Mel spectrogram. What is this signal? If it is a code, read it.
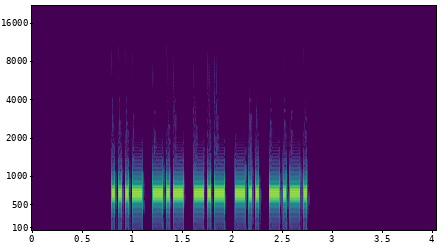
Morse code, heard as a keyed tone, about 36 wpm, 690 Hz. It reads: VKKDC
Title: Code Groups - 5 Letters - 35wpm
